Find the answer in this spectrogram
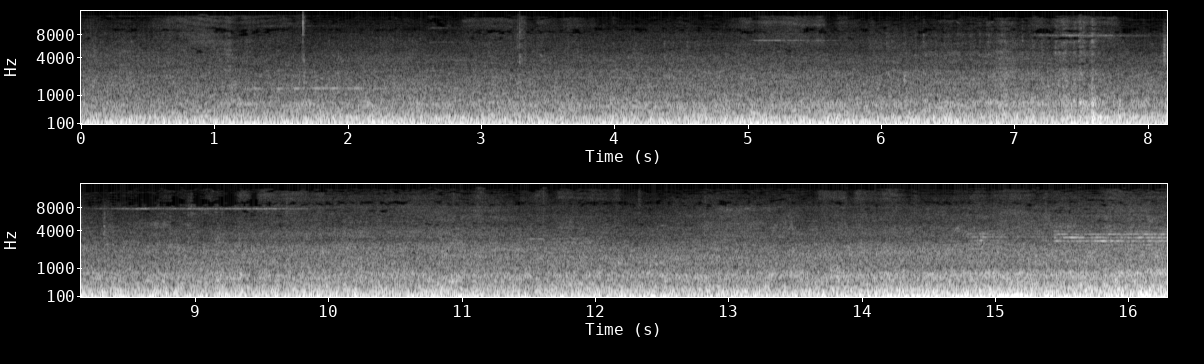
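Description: Steady traffic noise from a city road: a low, even rumble of passing vehicles that grows slightly louder near the end.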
